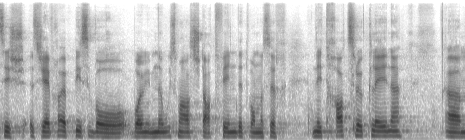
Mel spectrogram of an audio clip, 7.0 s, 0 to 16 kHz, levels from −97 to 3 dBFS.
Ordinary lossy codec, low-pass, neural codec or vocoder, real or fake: AAC, 96 kbps; 14.4 kHz; codec, 44.1 kHz, 7.8 kbps, DAC; fake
